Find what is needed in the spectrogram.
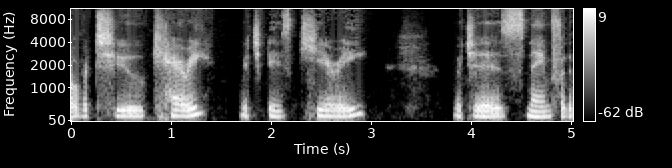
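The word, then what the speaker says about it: Ciarraí: going to go over to carry which is carry which is named for the people of care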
